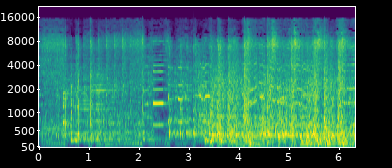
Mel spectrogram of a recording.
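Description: Tamate frame drums and large bass drums of a street drum band playing. The strokes are looser at first, then from about halfway through they build into a loud, dense, fast rhythm.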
